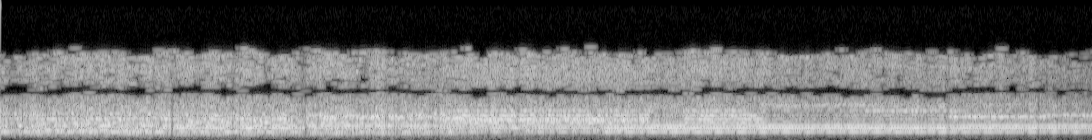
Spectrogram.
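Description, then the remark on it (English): A train pulling out of a station, its whistle holding a long, steady, loud blast over a low rumbling undertone for several seconds, with no voices. “But the train's pulling out, lad.”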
